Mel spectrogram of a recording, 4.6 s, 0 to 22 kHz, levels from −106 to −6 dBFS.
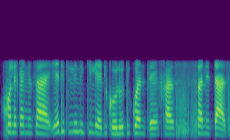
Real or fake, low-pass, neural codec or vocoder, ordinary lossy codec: fake; 3.6 kHz; vocoder, 22.05 kHz, 80 mel bands, Vocos; none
